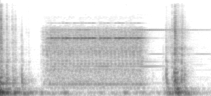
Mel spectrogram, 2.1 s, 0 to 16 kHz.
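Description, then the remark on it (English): A telephone bell rings once for about a second, bright, with a dull clunk just before it and another right after, like a handset being handled. “will you ring that Murray Hill 40098 number again?”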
